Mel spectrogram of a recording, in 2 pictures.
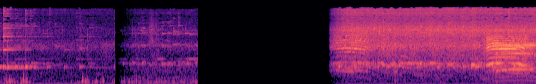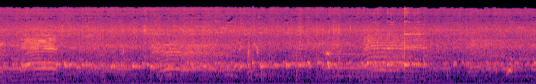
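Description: A flock of sheep bleating, with several overlapping calls that come again and again over a steady outdoor background. The calls begin after a two-second drop-out to total silence about three seconds in.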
